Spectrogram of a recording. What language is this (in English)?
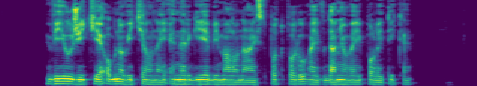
Slovak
